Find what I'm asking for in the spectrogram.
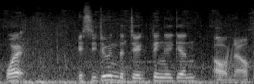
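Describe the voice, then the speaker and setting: A man's voice: fairly high pitch, lively intonation, a little fast. A man giving casual gameplay commentary, talking to the game as he plays. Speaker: let's play host. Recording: game music behind the voice. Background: video game music and game audio.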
